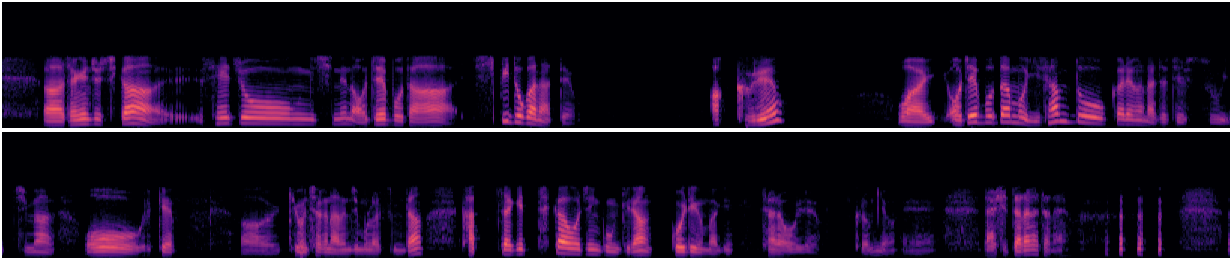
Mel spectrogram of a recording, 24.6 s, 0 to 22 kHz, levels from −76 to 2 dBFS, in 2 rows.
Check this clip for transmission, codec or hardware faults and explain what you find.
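Yes, there are two brief transmission faults, both packet loss with the last packet repeated. They sit on a G.711 A-law telephone channel that passes roughly 300 Hz to 3.5 kHz.

At 7.44 s, and again from 15.25 to 15.27 s, missing audio was filled by replaying the packet before it. The gaps are 10 ms and then 20 ms, which fits one and then two 10 ms packets. The replay ignores the pitch cycle, and the longer one makes a tiny robotic stutter. Unlike a plain dropout, the sound never goes silent.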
